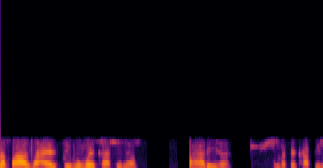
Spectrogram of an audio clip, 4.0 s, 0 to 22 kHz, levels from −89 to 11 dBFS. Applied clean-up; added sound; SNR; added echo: none; none; none; none.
